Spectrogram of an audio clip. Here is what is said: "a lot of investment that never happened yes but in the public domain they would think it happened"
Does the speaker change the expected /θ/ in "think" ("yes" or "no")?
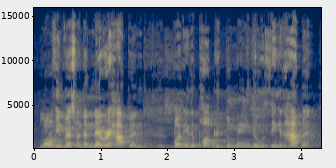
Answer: no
